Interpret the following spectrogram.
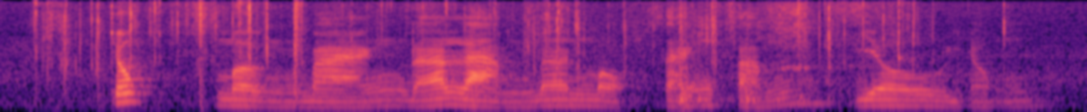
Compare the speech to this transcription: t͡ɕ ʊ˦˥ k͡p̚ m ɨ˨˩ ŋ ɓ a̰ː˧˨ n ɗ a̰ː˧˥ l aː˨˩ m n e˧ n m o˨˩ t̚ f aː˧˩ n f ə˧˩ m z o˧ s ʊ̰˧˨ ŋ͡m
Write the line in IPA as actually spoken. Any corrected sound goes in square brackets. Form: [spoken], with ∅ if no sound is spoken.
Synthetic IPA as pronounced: t͡ɕ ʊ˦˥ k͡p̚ m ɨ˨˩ ŋ ɓ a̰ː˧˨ n ɗ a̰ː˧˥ l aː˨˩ m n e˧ n m o˨˩ t̚ [s] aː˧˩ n f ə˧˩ m z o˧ [z] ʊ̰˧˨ ŋ͡m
